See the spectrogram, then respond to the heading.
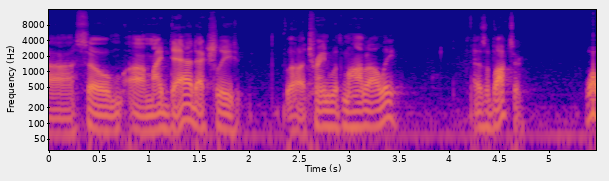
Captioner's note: none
